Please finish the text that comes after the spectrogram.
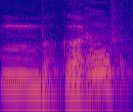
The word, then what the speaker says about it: Bogor: Ya, kecuali orang Jawa menyebut Bogor pakai M, M Bogor, M Bandung.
